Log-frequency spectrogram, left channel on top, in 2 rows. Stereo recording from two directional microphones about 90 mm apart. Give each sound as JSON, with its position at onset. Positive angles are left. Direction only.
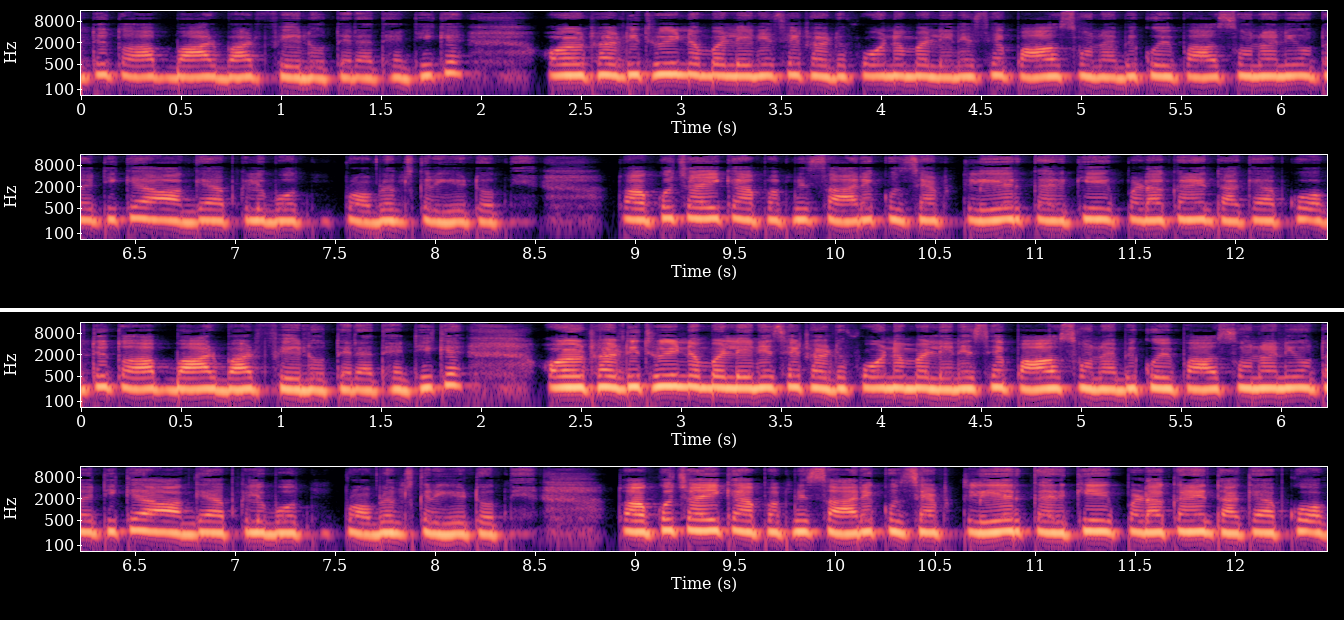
{"t": 0.0, "sound": "speech", "side_deg": -40}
